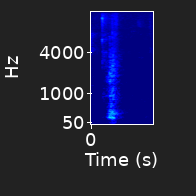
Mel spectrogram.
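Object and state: Coconut with water inside.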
